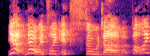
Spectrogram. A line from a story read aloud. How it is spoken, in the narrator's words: I laughed a bit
